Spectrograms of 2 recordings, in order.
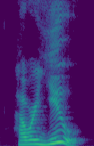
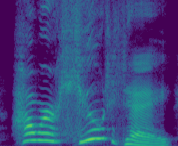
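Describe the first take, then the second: First: Said in the usual way. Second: "you" sung breathy as "woo", high and slow; mock the airy W onset; wrong way. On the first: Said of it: "We say". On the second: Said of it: "we don't go".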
